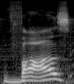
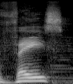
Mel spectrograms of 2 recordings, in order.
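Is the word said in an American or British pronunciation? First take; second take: British; American. First: The word is said with a British pronunciation. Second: The word is said with an American pronunciation. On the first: "Vase é mais como falam na Grã-Bretanha" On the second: "eu vou manter o vase, que a gente está falando com digamos assim, um sotaque de um inglês mais norte-americano"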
